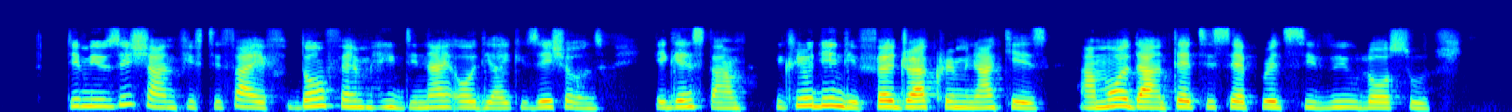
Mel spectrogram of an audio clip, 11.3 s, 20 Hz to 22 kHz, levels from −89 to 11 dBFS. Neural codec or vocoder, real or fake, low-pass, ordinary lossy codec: codec, 16 kHz, 0.8 kbps, ZipCodec; fake; none; none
